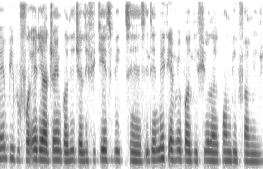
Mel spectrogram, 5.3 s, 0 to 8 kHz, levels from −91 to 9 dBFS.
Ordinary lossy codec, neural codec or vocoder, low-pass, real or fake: none; codec, 16 kHz, 8 kbps, FunCodec, trained on Chinese and English, 25 frames a second; none; fake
